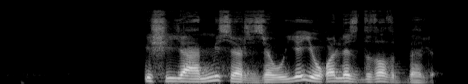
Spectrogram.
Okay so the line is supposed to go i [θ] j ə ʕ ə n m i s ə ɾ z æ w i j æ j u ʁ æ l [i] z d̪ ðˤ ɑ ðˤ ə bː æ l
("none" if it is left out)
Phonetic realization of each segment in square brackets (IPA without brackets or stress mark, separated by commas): ʃ, æ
